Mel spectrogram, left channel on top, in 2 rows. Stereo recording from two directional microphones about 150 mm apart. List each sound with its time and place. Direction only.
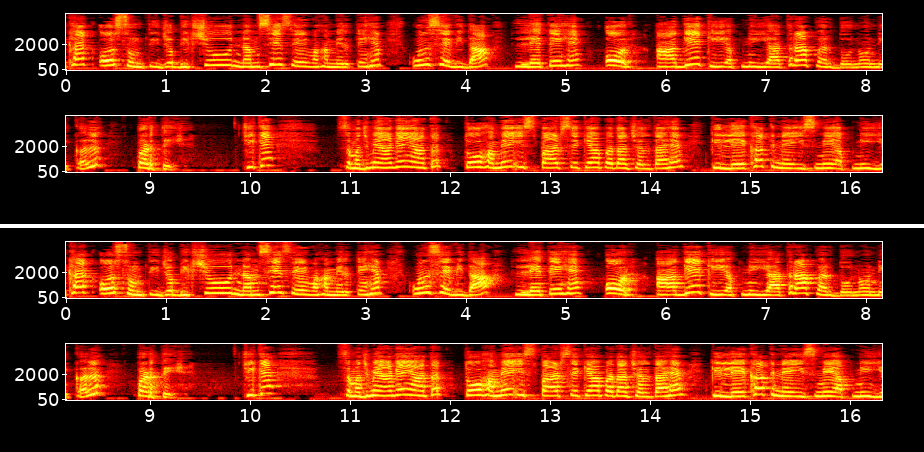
0.3 s a woman's voice: 40° left (ahead or behind)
